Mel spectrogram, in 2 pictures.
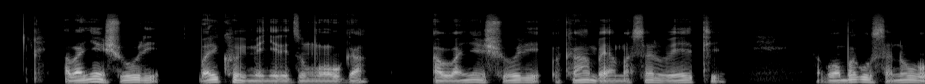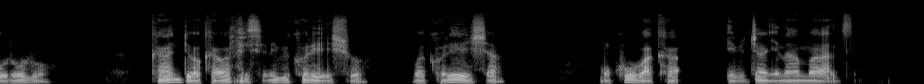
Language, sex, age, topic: Rundi, male, 18-24, education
